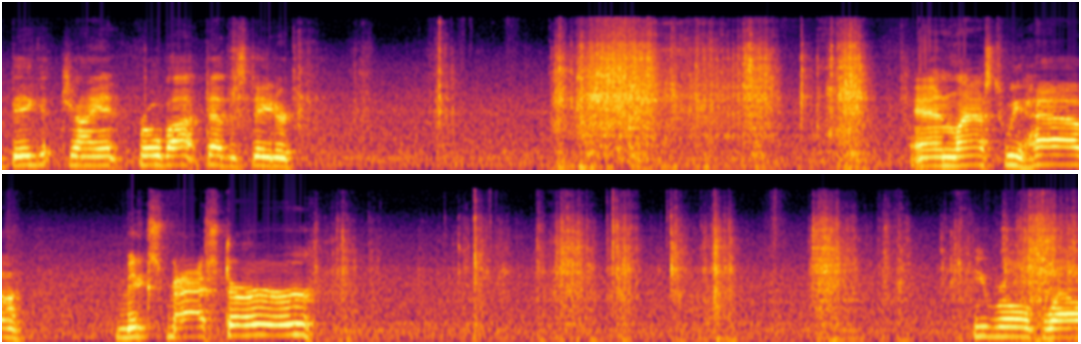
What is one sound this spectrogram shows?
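Plastic toy trucks scrape and clatter on a hard tabletop.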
